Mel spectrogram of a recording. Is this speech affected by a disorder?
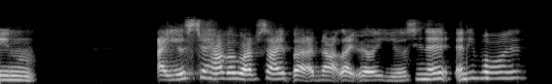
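Yes: cerebral palsy; left side affected, throat speech surgery; mild.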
